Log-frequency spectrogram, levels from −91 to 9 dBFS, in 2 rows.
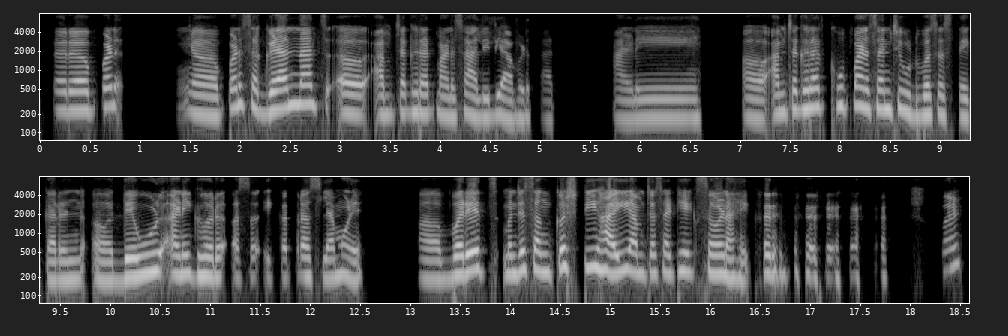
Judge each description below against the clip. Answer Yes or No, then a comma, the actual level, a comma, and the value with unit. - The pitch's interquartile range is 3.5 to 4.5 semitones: Yes, average, 4.2 semitones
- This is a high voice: Yes, high, 215 Hz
